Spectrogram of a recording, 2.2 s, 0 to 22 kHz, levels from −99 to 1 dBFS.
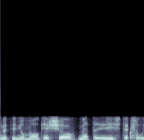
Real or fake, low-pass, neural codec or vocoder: fake; 3.6 kHz; codec, 16 kHz, 0.8 kbps, ZipCodec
